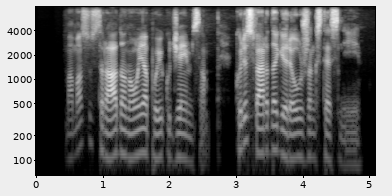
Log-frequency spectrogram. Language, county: Lithuanian, Vilnius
